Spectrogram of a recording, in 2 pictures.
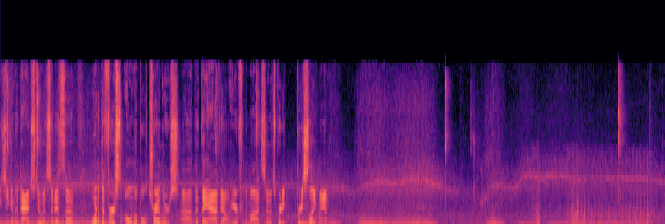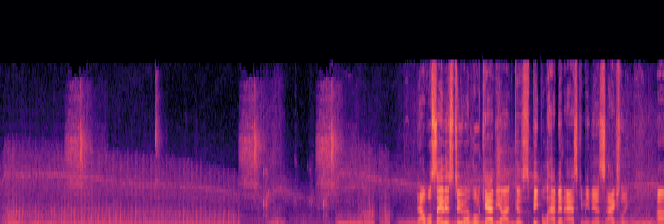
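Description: A truck engine hums steadily, shifting pitch as gears change.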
